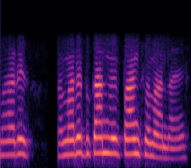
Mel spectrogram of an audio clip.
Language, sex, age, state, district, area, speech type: Hindi, female, 60+, Uttar Pradesh, Mau, rural, conversation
